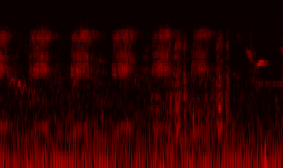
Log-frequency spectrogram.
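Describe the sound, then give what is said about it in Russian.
A duck swimming on a pond in an animated cartoon gives a run of about five harsh, nasal squawks at a steady rhythm. A short, high chirp follows, all over a constant low background hiss. “Берег водоема. По водоему плывет утка.”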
